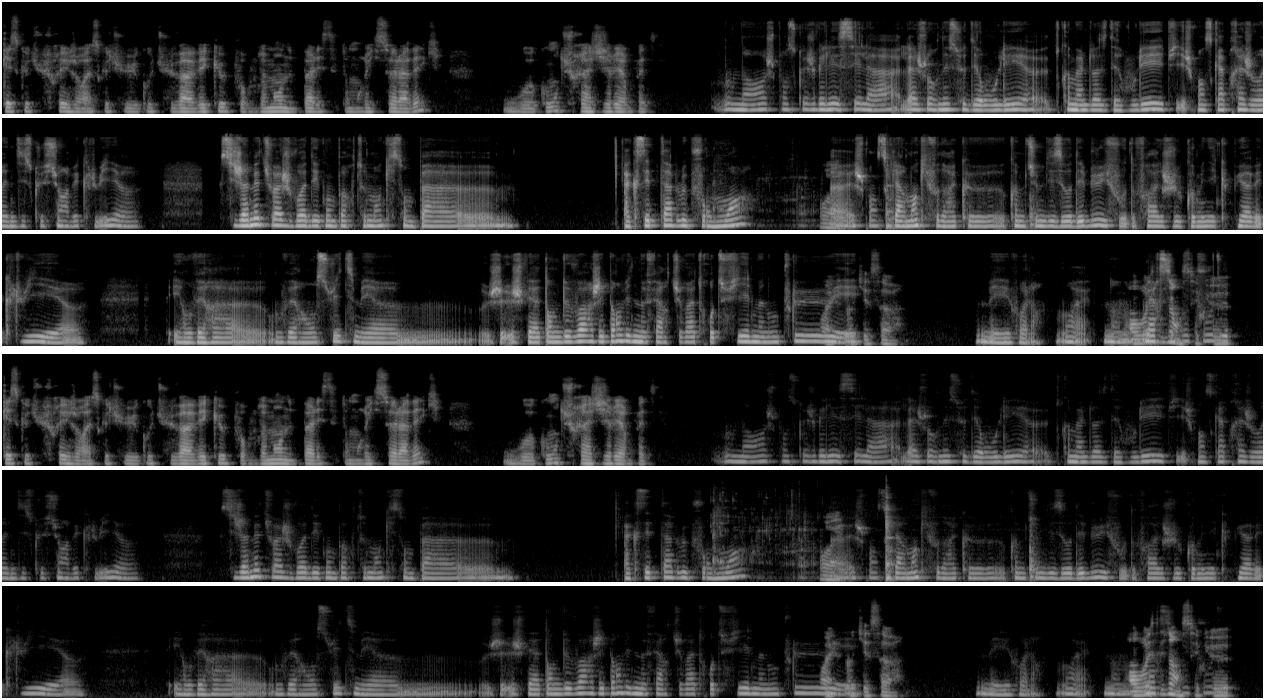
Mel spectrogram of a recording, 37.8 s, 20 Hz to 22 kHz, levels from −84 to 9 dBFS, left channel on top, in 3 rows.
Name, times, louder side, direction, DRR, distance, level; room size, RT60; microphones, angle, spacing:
voice 1, 0.0-4.7 5.0-6.4 20.8-21.0 33.4-34.2 36.5-37.5, right 1 dB, 10° right, 0.6 m, -33 dB
voice 2, 7.1-14.0 14.8-17.8 18.8-20.1 20.9-26.1 26.9-33.8 35.0-37.5, left 7 dB, 80° left, 0.3 m, -29 dB
sound 1, 19.6-27.6, right 3 dB, 75° right, 0.7 m, -45 dB
6.9 x 5.3 x 2.9 m
head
